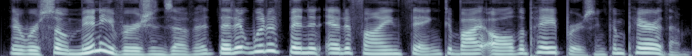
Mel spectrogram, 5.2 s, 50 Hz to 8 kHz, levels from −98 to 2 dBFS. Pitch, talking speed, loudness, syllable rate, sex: 200 Hz, 265 wpm, -18 LUFS, 6.4 syllables/s, female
